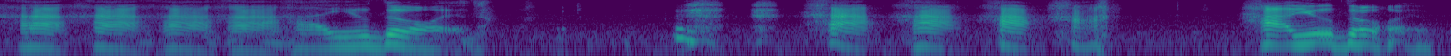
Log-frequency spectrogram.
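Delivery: low, hollow cackling greeting; eerie neighbour's low chuckling hello; crazy Miss Stark. Retold or imitated. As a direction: play the odd neighbour laughing at you.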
